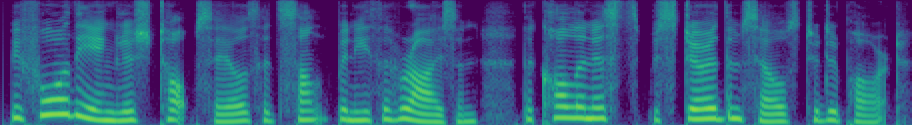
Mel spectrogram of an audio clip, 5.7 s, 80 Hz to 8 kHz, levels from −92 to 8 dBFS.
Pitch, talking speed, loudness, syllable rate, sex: 215 Hz, 170 wpm, -18 LUFS, 5.5 syllables/s, female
